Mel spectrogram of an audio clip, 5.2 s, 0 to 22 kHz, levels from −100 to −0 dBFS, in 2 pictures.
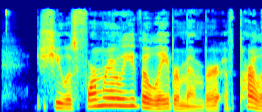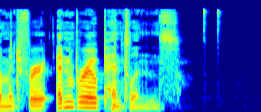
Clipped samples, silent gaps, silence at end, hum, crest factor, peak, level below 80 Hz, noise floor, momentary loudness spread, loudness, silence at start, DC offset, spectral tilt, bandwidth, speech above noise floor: under 0.1%; none; 0.8 s; none; 22 dB; -2 dBFS; -70 dBFS; -48 dBFS; 15 LU; -22 LUFS; 0.4 s; under 0.1%; -4 dB/octave; 15.5 kHz; 26 dB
